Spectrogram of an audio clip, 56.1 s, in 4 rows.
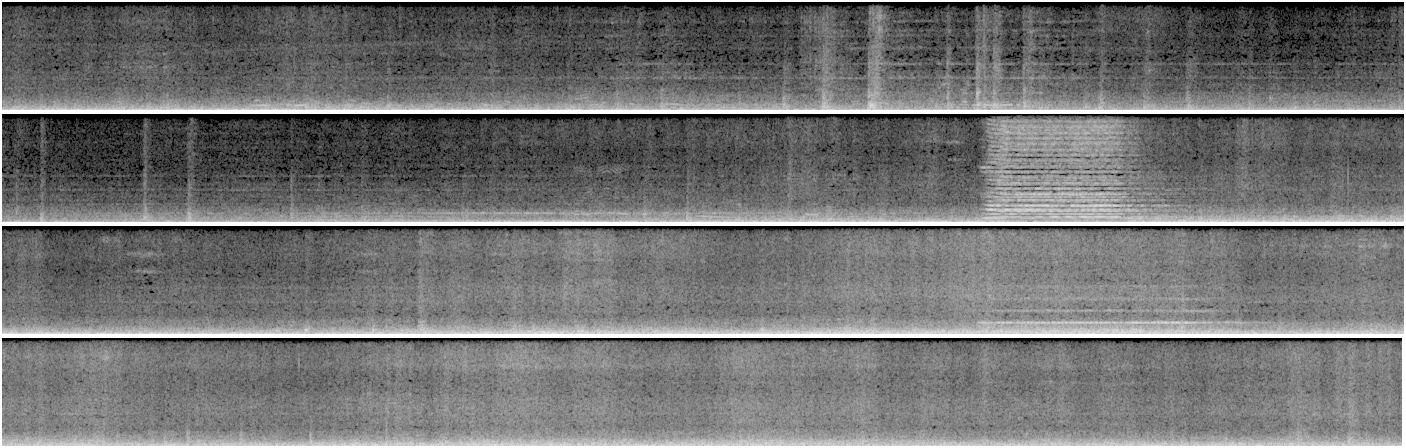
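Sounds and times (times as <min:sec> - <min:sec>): train rumble and wheel clatter: 0:00.0 - 0:56.0
train horn: 0:23.8 - 0:26.2, 0:37.7 - 0:40.9.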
